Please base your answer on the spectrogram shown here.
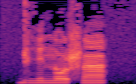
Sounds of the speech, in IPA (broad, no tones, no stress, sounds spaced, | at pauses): ɖʱ e n ɔ ʂ ã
